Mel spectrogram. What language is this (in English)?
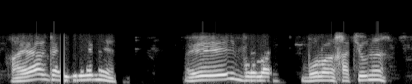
Bodo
